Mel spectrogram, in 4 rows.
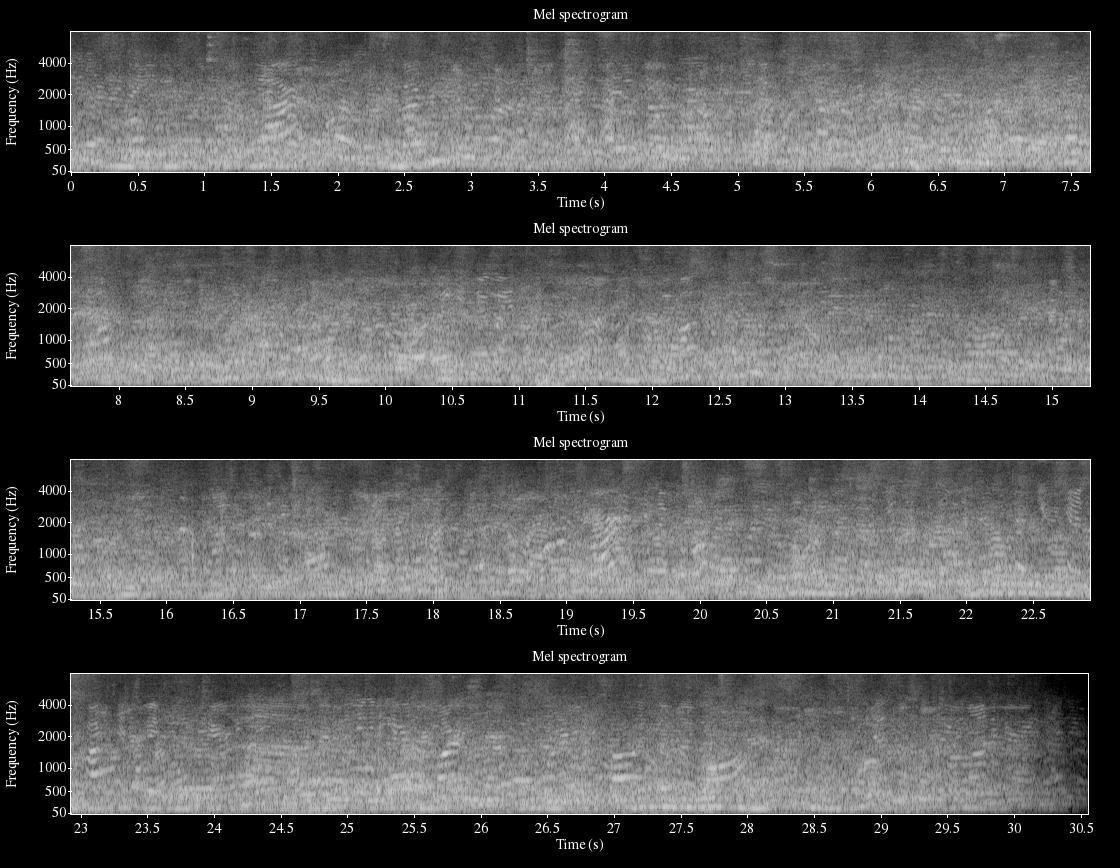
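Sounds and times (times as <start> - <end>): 
medium crowd walla in a university pub: 0.0 - 30.5.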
